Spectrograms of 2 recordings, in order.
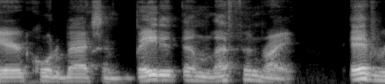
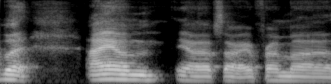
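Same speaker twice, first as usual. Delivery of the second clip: ordinary talk, nothing marked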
